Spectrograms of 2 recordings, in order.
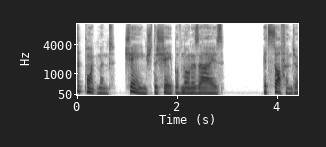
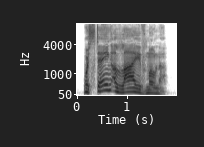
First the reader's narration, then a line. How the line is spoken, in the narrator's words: he snapped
